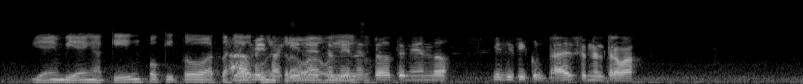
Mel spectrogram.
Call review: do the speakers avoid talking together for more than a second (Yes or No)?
No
